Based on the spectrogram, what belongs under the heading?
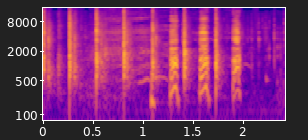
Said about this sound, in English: By the way, we have six people in here, and I hear two of us clapping. Let's try that again.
